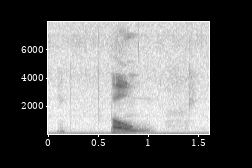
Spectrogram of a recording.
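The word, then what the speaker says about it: bog: of course means book bow this is kind of funny like if you look at the spelling and then think about the pronunciation it's almost like a bow just shorter b b b b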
